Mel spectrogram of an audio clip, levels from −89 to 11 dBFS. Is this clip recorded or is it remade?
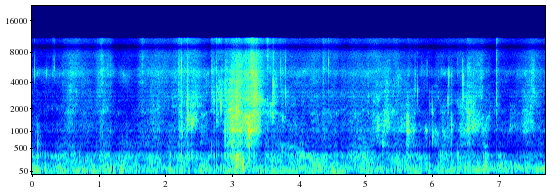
remade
